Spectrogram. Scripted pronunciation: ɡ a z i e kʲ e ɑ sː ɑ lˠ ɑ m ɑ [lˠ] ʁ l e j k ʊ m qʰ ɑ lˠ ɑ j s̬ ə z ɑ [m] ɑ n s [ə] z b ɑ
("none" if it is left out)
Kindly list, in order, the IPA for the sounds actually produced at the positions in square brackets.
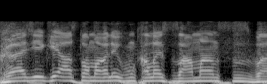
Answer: none, m, ə

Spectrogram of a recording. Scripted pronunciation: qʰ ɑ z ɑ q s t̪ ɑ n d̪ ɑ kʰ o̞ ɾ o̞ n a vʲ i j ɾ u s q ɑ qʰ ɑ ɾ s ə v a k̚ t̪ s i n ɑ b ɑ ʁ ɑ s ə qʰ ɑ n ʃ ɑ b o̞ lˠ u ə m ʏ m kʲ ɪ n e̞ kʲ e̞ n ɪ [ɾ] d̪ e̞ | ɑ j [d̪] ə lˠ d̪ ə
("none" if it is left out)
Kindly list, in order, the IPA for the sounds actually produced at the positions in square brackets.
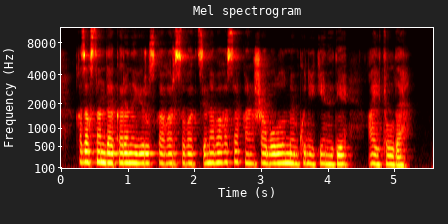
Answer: none, t̪

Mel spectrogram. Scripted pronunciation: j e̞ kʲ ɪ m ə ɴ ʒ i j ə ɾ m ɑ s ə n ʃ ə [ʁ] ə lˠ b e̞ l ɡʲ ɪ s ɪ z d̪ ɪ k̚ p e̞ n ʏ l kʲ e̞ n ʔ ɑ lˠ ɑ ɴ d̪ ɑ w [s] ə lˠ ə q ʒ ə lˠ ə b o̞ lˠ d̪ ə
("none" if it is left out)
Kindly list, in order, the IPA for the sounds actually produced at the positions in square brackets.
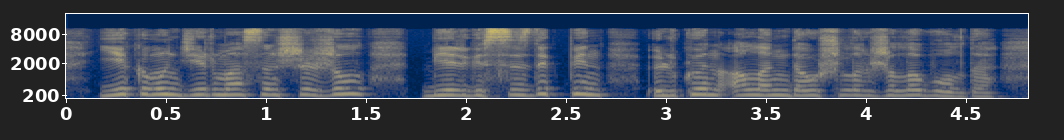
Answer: ʒ, ʃ

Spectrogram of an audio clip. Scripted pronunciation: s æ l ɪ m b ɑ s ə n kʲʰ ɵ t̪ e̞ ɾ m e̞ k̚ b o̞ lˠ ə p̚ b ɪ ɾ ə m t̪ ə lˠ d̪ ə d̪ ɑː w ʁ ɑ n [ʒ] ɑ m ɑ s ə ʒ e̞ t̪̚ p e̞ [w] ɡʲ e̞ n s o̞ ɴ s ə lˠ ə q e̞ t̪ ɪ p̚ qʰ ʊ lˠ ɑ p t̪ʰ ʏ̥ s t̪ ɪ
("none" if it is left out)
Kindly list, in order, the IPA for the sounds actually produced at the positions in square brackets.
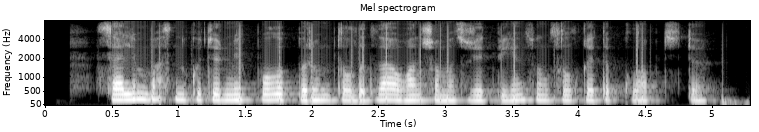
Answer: ʃ, none

